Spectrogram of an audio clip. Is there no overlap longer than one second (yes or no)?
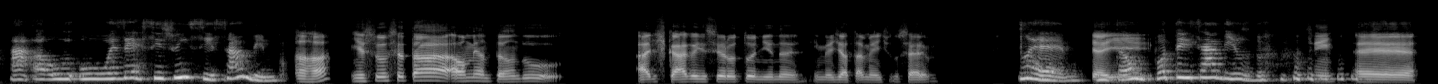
yes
